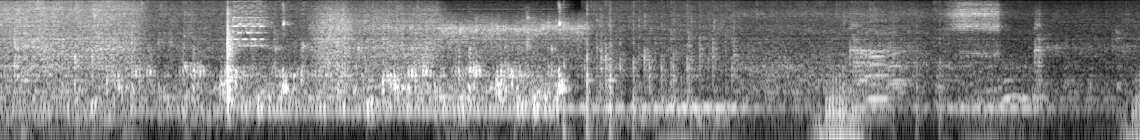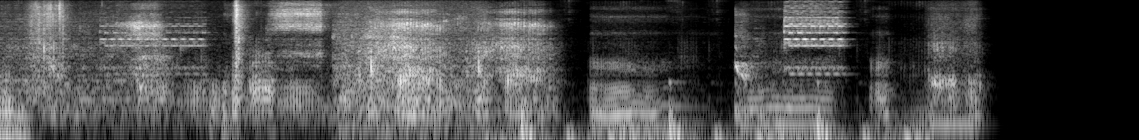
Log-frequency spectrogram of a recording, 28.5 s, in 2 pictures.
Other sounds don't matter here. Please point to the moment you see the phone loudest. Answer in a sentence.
The volume of the phone peaks at 3 seconds.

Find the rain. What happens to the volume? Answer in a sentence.
The loudness of the rain goes down.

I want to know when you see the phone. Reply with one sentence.
You can hear the phone from 2.3 to 3.4 s, from 14.8 to 16.9 s and from 23.4 to 24.9 s.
